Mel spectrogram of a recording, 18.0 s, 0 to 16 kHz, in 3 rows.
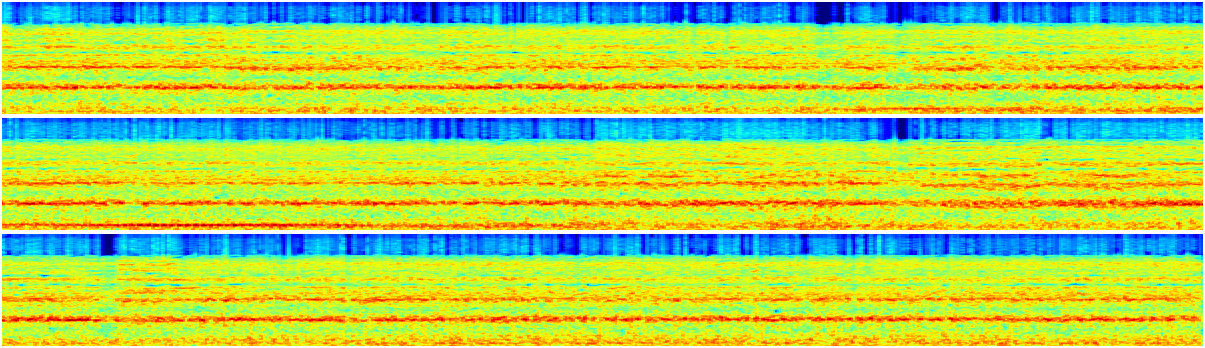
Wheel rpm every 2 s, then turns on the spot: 230, 230, 230, 230, 220, 220, 230, 230, 230.
none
